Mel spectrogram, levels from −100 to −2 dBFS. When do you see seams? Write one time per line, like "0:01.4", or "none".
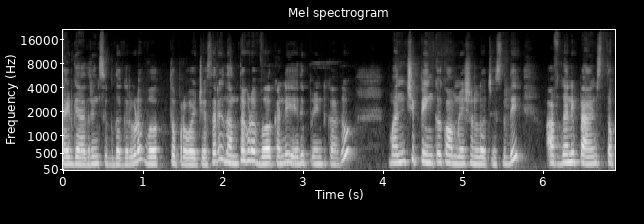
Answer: none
